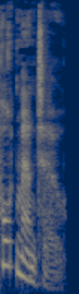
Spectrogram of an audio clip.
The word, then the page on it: portmanteau: British English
